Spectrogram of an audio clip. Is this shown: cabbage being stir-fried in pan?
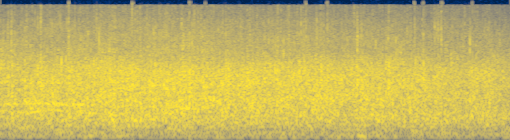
no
